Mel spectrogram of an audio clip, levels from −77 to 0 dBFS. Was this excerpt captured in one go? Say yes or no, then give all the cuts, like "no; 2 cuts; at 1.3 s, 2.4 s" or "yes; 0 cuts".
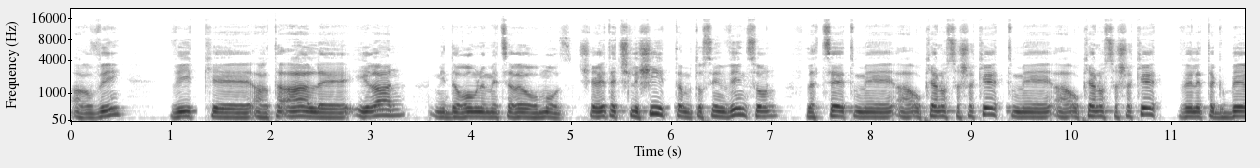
no; 4 cuts; at 1.2 s, 6.0 s, 7.3 s, 9.3 s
